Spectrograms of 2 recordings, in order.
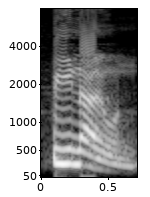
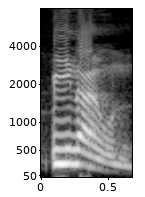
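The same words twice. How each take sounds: The two takes are said the same way.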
